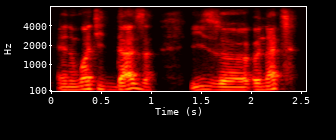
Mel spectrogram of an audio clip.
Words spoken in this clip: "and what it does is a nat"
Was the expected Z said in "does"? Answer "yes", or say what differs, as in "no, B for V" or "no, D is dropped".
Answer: yes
